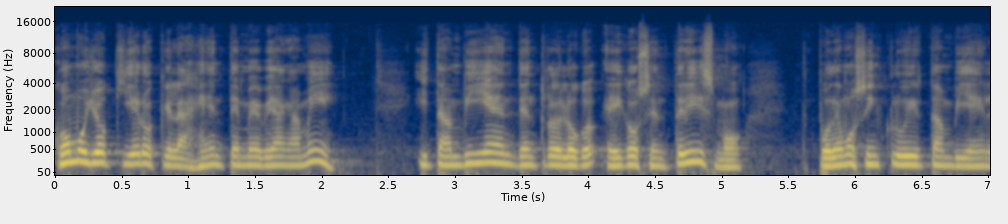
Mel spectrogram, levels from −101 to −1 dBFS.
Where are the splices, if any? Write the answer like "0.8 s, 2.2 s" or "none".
none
